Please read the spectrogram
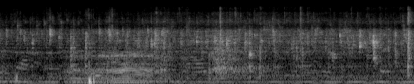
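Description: Chopped garlic sizzling in hot oil in an aluminium pot, a steady frying hiss with many small scattered crackles.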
